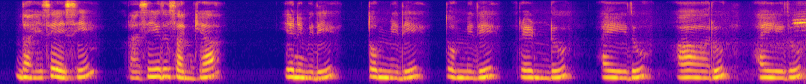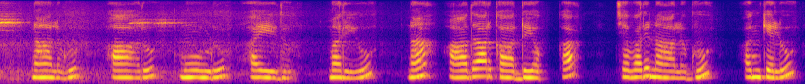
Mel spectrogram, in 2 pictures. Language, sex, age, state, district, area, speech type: Telugu, female, 30-45, Andhra Pradesh, Krishna, rural, read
